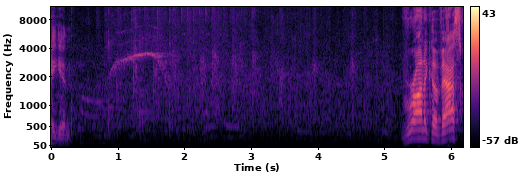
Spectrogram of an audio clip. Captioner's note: applause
